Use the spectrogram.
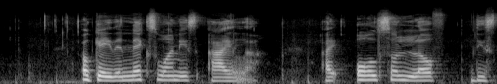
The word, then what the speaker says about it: Isla: It means island. And actually in Spanish, it's pronounced Isla. And again, that's one of the reasons we didn't choose it, because of the pronunciation is different in both languages.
